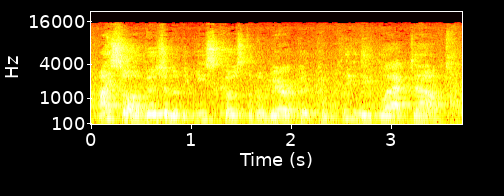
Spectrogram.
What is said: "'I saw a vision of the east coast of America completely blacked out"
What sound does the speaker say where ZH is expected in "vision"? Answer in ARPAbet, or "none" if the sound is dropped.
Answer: ZH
